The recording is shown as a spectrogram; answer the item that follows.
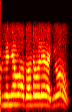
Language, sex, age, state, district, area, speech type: Odia, male, 60+, Odisha, Kendujhar, urban, conversation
